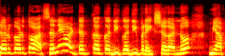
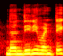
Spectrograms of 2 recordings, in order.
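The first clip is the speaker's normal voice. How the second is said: normal talking voice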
